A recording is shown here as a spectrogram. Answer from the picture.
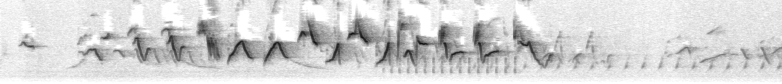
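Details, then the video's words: Indigo bunting song, a long, clear phrase of high swooping notes, many in pairs, tumbling downward and ending in a rapid, buzzy series of short notes that fade away. "Indigo bunting sound | call"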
